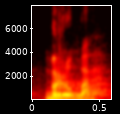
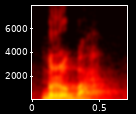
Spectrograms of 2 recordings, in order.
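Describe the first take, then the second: Both takes have the same delivery.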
